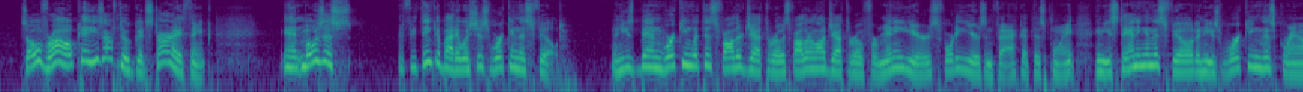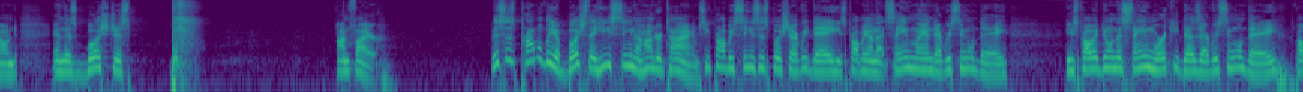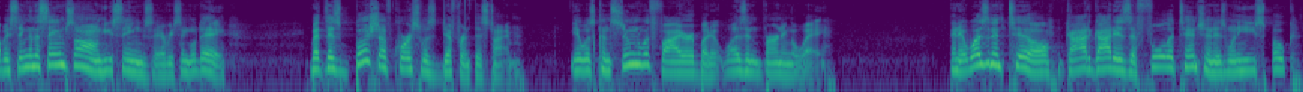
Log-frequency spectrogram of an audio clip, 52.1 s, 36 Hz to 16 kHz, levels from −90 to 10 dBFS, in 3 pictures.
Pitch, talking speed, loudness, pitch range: 160 Hz, 165 wpm, -31 LUFS, 135-185 Hz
